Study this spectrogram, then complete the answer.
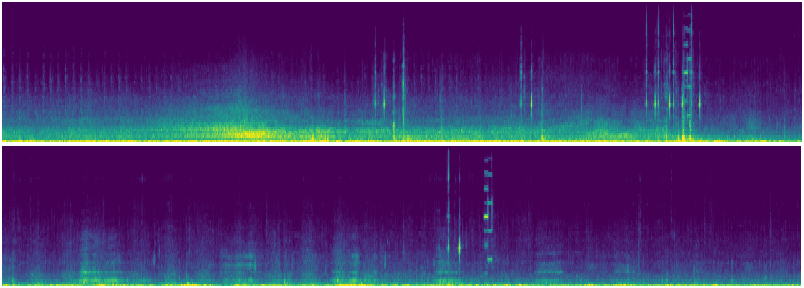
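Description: Tyres roll steadily over asphalt.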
